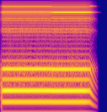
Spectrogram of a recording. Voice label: child "O"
